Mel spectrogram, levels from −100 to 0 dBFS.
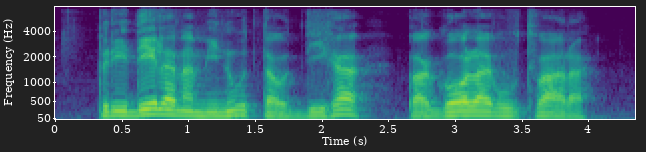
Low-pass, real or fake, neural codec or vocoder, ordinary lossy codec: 7.2 kHz; real; none; none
